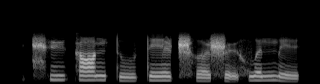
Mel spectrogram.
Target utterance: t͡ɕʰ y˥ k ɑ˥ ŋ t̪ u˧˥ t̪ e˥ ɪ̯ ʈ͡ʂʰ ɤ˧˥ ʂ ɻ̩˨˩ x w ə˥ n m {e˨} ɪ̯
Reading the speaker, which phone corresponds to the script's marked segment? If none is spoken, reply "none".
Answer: e˨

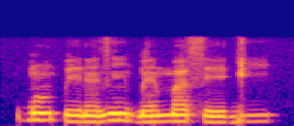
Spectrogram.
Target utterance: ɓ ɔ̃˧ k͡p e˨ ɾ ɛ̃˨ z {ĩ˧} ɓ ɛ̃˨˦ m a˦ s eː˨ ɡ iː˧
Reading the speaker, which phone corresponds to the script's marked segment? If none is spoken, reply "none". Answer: ĩ˧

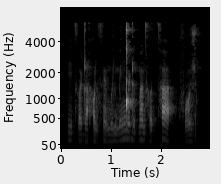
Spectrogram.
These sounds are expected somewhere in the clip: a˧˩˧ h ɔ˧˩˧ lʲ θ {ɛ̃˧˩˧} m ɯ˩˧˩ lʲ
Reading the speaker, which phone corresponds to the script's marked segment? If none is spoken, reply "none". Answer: ɛ̃˧˩˧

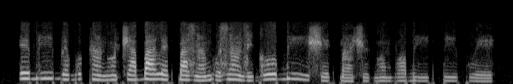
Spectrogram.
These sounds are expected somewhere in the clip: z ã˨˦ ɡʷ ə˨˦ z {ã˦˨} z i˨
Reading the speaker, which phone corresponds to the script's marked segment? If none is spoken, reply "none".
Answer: ã˦˨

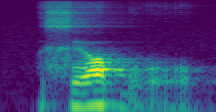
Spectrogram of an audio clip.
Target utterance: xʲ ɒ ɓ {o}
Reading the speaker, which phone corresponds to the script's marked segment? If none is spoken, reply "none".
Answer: o̰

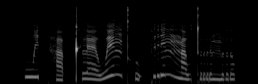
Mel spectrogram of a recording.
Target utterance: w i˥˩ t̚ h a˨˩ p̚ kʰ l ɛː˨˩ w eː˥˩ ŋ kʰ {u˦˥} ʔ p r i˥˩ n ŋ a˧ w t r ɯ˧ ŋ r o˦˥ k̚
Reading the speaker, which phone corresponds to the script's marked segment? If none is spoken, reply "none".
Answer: u˨˩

